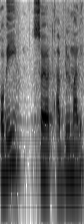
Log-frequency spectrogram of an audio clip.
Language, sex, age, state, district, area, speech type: Assamese, male, 18-30, Assam, Tinsukia, urban, spontaneous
